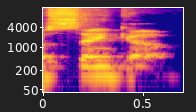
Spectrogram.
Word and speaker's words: Senko: Seno de hulio uh it's spelled a little differently it's se en Koo but I I would choose the Yamamoto senko there it is I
